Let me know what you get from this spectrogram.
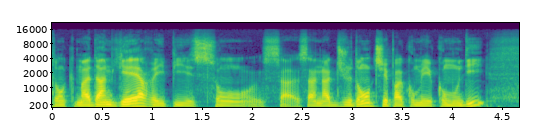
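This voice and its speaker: At a moderate pace and with hardly any pauses, a man speaks in a fairly low voice with ordinary pitch variation. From Portugal. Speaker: self-employed worker, hospital patient. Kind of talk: interview testimony. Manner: halting, repeats words.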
